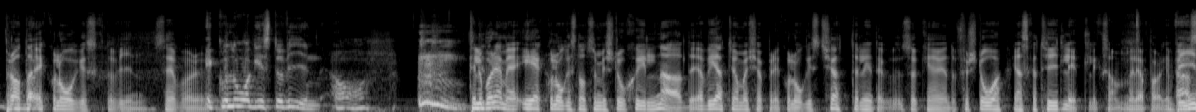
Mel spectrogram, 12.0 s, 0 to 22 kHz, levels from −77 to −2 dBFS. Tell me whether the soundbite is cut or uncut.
cut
